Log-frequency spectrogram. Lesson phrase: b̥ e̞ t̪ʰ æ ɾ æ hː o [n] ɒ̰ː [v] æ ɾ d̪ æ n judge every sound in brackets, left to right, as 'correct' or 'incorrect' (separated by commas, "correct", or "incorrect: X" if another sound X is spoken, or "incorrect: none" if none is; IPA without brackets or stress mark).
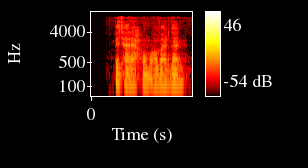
incorrect: m, correct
